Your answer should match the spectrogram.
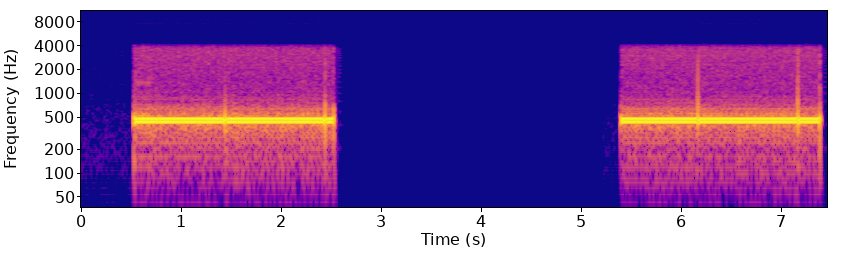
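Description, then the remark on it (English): A phone line rings back twice as a call goes out, each steady electronic tone lasting about two seconds with a long silent gap between, clear with no voices. “Well, let's give her a ring and see if we can get her on the phone and give us some answers.”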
